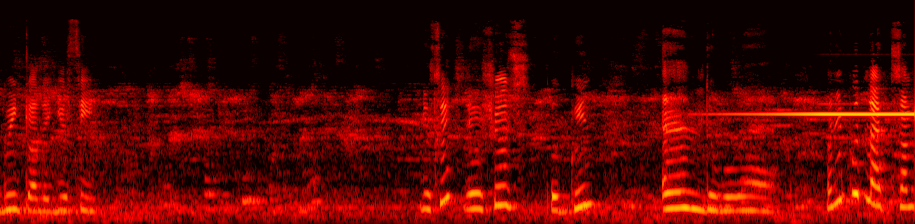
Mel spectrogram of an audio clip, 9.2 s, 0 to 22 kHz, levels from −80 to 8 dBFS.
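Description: The audio has loudspeaker feedback squeal from 6.88 s to the end at 9.15 s. A microphone is picking up its own loudspeaker. At 2.7 kHz the loop gain exceeds one. That tone swells over about a second and a half and ends about 10 dB above the sound.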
